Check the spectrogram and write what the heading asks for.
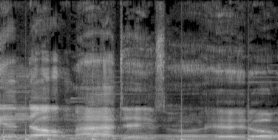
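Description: A slow pop song: a singer's vocal runs waver and bend over sustained chords, with a low kick drum hitting several times.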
